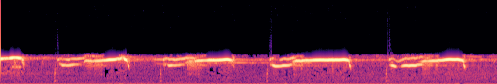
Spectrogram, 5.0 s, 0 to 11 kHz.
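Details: Bald eaglet at its Big Bear nest on 7 May 2018, squeeing while a parent handles a large fish. Short, shrill whistled squeals come about once a second, some dipping then rising.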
